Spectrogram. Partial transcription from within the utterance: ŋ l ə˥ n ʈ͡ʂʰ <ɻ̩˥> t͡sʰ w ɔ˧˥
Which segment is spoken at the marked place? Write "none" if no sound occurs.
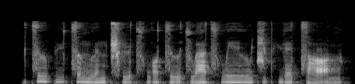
ɻ̩˨˩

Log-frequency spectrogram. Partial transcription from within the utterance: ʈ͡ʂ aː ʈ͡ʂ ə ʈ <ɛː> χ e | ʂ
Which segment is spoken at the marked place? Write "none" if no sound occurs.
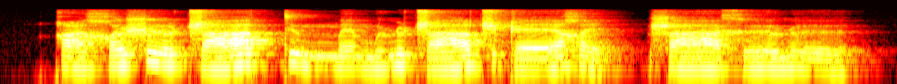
ɛː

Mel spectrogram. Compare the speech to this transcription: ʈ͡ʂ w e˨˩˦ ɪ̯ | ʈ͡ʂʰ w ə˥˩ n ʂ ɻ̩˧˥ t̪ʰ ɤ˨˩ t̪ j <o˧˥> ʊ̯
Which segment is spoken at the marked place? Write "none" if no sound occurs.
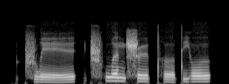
o˥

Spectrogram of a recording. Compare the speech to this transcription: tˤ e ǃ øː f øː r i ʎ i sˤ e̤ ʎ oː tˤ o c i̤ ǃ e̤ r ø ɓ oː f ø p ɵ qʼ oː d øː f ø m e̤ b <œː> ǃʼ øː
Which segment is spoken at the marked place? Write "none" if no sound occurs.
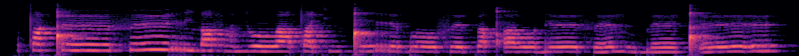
øː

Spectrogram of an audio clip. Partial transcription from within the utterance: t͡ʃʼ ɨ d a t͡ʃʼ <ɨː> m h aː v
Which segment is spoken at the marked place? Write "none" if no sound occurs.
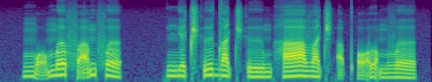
ɨː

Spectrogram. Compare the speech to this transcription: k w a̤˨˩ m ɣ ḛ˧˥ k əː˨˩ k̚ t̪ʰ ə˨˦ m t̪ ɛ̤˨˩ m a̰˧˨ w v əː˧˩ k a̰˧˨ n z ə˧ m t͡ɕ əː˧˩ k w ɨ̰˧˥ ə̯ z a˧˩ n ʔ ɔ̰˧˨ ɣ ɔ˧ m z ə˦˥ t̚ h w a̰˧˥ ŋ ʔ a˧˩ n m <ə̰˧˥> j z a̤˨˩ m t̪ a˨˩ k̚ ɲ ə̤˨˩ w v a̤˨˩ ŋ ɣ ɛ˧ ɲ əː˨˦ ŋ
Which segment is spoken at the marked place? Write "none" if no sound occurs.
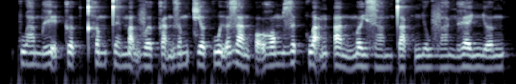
ə˧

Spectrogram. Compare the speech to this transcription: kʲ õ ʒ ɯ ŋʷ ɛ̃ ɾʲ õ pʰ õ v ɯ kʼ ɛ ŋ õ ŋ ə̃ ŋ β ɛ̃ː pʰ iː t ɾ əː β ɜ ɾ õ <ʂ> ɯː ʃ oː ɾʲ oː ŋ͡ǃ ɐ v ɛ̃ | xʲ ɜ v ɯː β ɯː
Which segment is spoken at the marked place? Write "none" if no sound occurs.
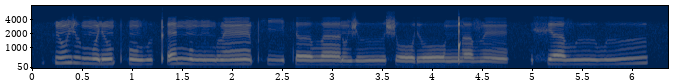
ʒ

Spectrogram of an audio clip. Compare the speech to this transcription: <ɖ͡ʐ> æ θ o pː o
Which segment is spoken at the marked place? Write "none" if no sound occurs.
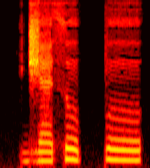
d͡ʒ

